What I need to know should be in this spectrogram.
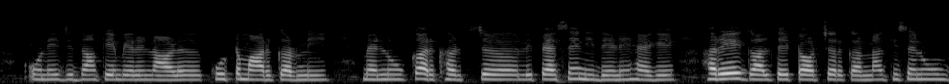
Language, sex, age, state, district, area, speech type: Punjabi, female, 30-45, Punjab, Rupnagar, rural, spontaneous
